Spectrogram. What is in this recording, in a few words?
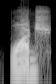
"wodge", American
